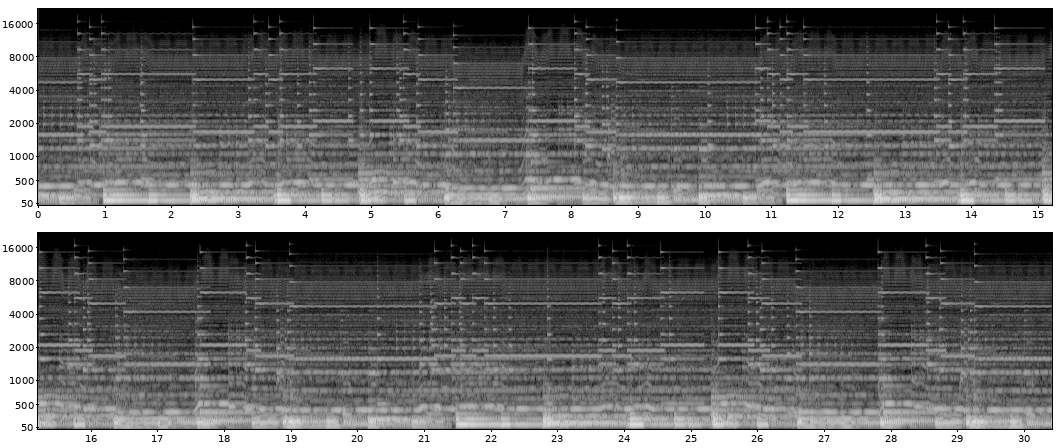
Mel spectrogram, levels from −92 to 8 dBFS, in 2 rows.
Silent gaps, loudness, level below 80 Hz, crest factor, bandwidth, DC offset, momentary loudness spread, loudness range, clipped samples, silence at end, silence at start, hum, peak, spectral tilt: none; -17 LUFS; -30 dBFS; 14 dB; 15.5 kHz; under 0.1%; 8 LU; 3 LU; under 0.1%; 0 s; 0 s; none; 0 dBFS; -6.5 dB/octave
